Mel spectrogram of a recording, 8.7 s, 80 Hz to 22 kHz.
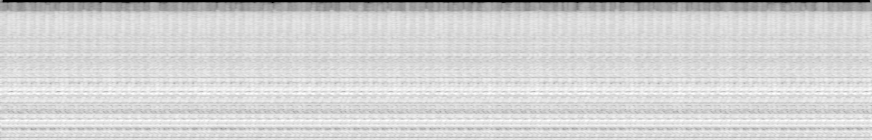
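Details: Loud, steady, rapid mechanical knocking hum at about 158 pulses a minute: a simulated recreation of GE 1.5 T MRI gradient-sequence noise.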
